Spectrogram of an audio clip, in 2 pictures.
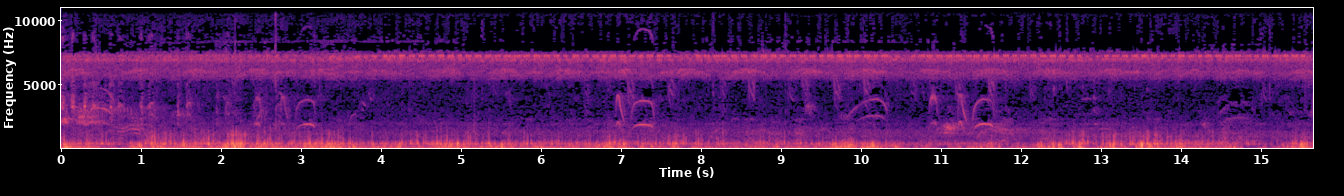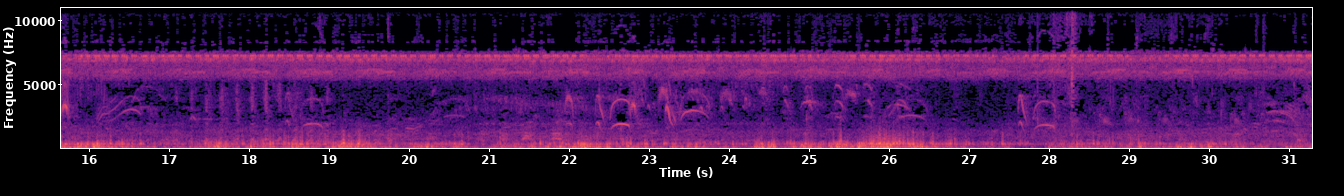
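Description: Steady high-pitched chorus of insects, with scattered short bird chirps over an irregular low rumble.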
